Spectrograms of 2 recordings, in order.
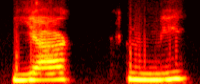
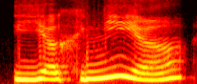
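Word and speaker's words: яхния: Bob Yakniya. Yakniya. The Yachnia is Yachnia.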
